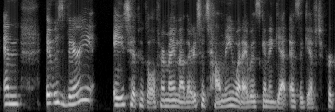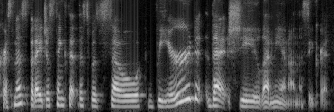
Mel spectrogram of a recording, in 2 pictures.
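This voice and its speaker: A woman's voice: sits low, very animated, moderate pace, warm tone, breathy edge. A woman in her forties co-hosting a podcast, telling stories in a casual, conversational way. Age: 40s. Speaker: podcast co-host. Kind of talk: casual chat with a friend, some scripted intro.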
